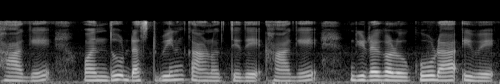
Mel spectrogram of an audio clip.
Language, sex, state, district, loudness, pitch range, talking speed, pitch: Kannada, female, Karnataka, Bidar, -19 LUFS, 175-195 Hz, 110 wpm, 185 Hz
